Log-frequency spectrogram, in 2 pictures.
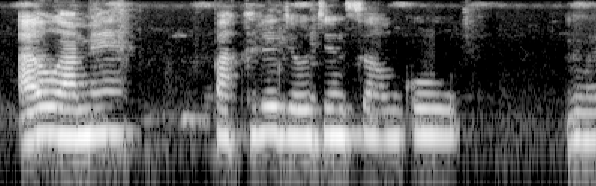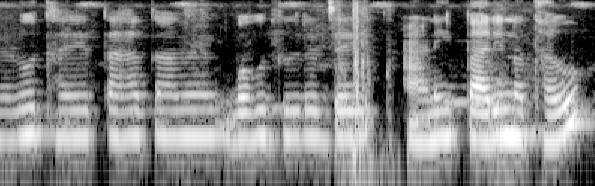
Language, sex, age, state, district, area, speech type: Odia, female, 18-30, Odisha, Nabarangpur, urban, spontaneous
